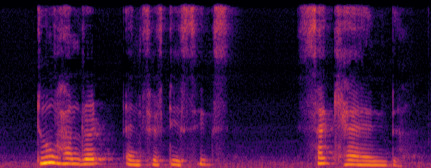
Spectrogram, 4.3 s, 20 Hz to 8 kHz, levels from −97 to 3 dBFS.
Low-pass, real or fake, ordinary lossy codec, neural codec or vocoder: none; fake; none; codec, 16 kHz, 8 kbps, FunCodec, trained on LibriTTS, 25 frames a second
